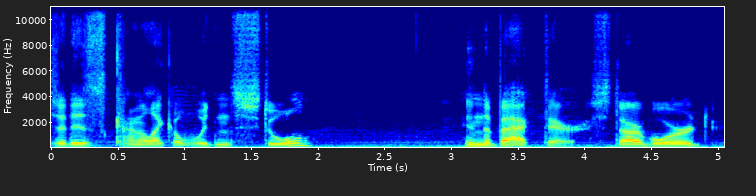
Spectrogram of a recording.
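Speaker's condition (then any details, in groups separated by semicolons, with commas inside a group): No condition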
